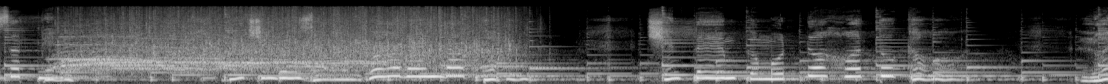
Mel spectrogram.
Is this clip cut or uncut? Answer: cut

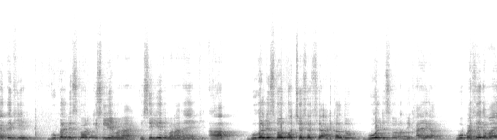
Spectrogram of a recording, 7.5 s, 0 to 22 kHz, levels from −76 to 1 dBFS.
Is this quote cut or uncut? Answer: uncut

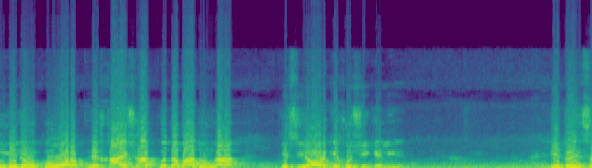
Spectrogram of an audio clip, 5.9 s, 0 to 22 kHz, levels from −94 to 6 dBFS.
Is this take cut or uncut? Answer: uncut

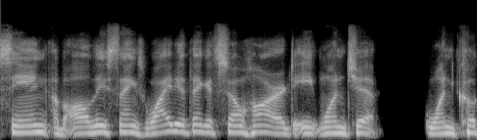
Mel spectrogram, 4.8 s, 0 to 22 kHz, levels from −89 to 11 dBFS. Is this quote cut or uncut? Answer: uncut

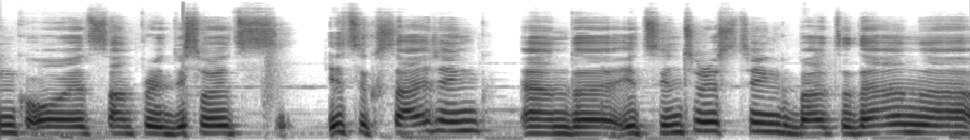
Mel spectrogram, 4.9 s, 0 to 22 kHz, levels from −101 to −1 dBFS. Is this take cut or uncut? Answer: cut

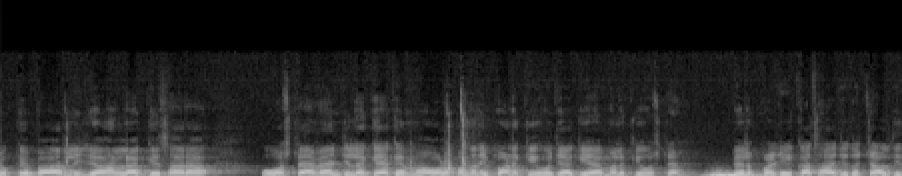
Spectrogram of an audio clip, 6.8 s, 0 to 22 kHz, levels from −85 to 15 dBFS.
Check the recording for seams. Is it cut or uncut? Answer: cut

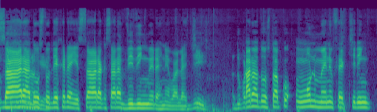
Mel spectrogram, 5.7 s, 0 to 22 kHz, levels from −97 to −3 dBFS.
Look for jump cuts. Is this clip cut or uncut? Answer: cut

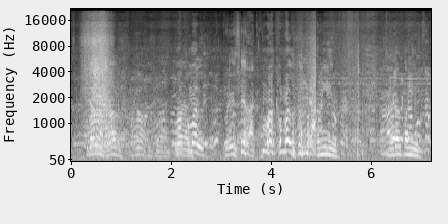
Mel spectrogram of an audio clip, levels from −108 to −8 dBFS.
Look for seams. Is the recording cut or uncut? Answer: cut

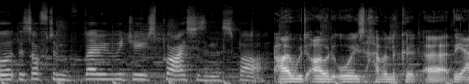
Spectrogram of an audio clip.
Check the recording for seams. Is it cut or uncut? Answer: cut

